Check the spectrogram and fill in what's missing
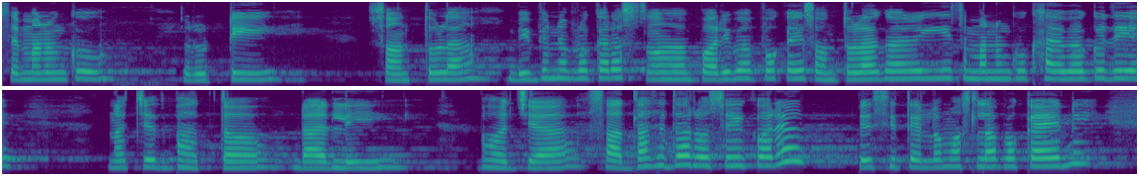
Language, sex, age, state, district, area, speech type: Odia, female, 18-30, Odisha, Dhenkanal, rural, spontaneous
